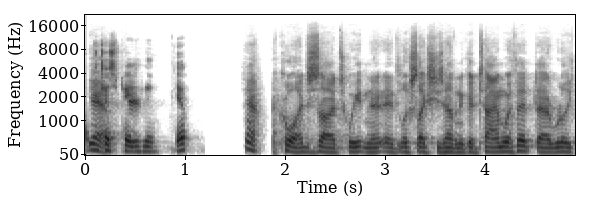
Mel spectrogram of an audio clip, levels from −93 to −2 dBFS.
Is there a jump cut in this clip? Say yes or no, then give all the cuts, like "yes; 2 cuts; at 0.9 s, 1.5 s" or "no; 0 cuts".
no; 0 cuts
